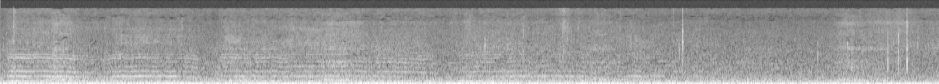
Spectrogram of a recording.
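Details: A honey bee busy among spring blossoms hums steadily for about six seconds, its buzzy tone wavering in pitch before fading away, leaving only a low outdoor rumble.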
